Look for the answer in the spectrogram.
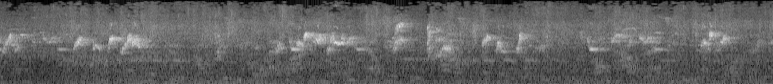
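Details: Young hand-fed red-whiskered bulbul, three months old, chattering constantly; scattered chirps and short warbles in loose sequence, with faint low background hum.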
